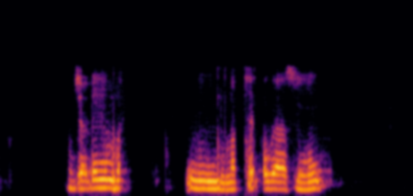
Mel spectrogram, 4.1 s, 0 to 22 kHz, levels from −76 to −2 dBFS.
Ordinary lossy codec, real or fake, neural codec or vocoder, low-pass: Opus, 24 kbps; fake; codec, 24 kHz, 1 kbps, SNAC; 5.4 kHz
